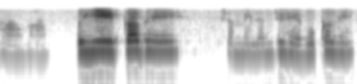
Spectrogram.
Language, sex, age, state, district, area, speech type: Hindi, female, 18-30, Madhya Pradesh, Betul, rural, conversation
